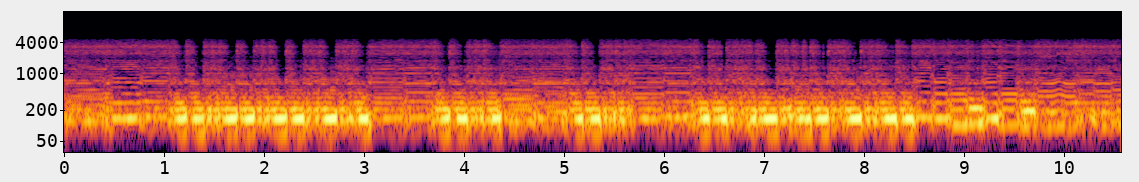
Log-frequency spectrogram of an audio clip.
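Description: Heavily distorted electric guitar riffing, a Deviant Guitars Linchpin with a Heathen Fenrir pickup run through a Neural DSP Quad Cortex amp profile into a Positive Grid Spark Cab, picked up by a Sennheiser e609 in front of the cab. The playing is stop-start chugging on the low strings, loud and dense in the low end.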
